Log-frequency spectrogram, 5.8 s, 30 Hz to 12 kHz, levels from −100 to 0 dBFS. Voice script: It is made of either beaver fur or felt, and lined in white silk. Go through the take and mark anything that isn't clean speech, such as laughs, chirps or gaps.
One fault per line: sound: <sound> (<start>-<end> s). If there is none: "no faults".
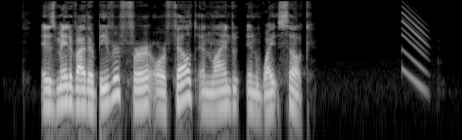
sound: chirp (5.0-5.4 s)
